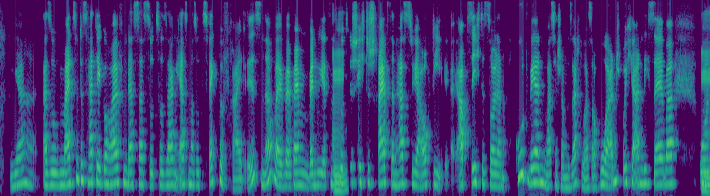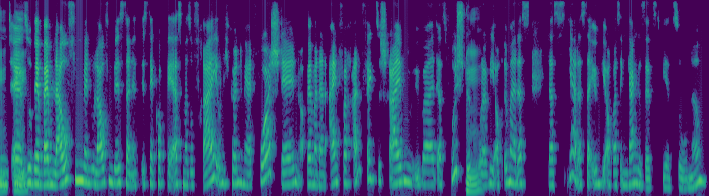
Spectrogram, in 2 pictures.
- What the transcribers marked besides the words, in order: none
- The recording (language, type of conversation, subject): German, podcast, Wie gehst du mit einer Schreib- oder Kreativblockade um?
- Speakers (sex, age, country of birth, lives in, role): female, 35-39, Germany, Spain, host; male, 65-69, Germany, Germany, guest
